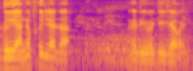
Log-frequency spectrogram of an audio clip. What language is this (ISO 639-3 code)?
brx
